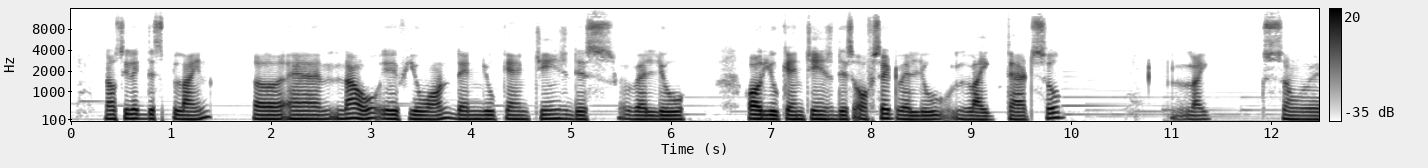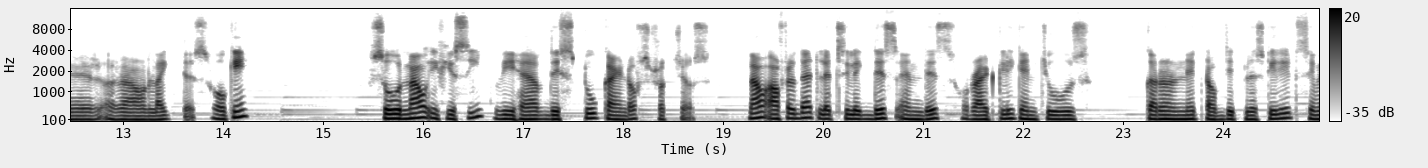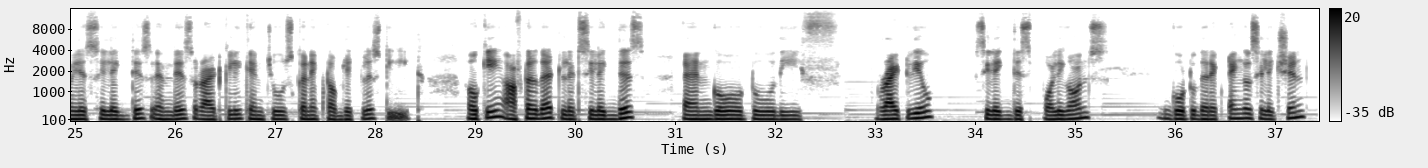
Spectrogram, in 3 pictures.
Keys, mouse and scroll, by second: 3.9-6.1 drag, 6.1 ctrl+z, 8.7-12.6 drag, 15.5 scroll down 1, 15.9 middle click, 17.2-18.8 alt+drag, 21.3 right click, 23.9 click, 26.1 right click, 27.2 click, 30.0 click, 30.9 middle click, 34.5 click, 37.0 scroll up 1.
